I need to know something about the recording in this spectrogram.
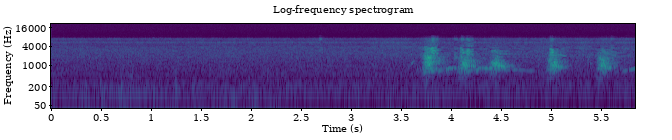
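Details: Three-week-old puppies from Gypsy's litter, learning to walk: after several seconds of quiet hiss, a quick run of five short, squeaky yips arrives in uneven bursts, with a faint whine threading between them.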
